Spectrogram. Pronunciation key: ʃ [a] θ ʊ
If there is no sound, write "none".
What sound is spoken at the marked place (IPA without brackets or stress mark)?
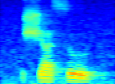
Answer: a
